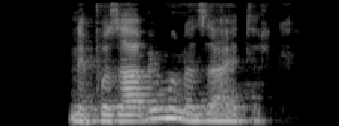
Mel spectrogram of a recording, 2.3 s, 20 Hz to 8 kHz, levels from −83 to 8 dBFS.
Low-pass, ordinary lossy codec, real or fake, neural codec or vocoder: 7.2 kHz; none; real; none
